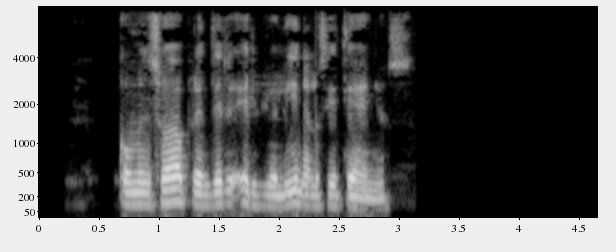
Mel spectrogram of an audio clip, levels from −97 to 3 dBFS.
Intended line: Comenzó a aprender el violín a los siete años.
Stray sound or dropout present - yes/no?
no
